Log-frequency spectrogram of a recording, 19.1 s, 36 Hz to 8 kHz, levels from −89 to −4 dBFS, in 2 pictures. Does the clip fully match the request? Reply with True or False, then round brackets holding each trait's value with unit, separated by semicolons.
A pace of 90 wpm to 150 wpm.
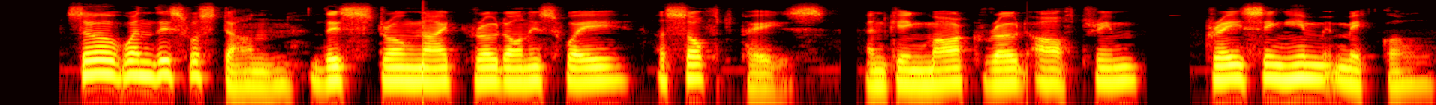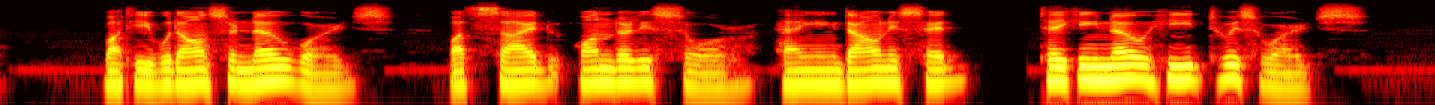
True (140 wpm)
